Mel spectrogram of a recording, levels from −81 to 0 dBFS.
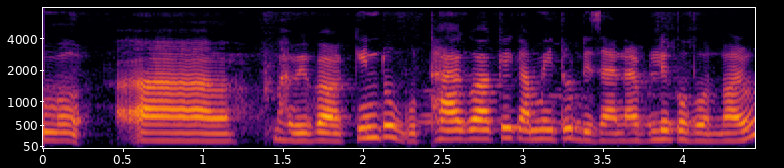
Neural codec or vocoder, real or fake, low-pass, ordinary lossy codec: none; real; 7.2 kHz; none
